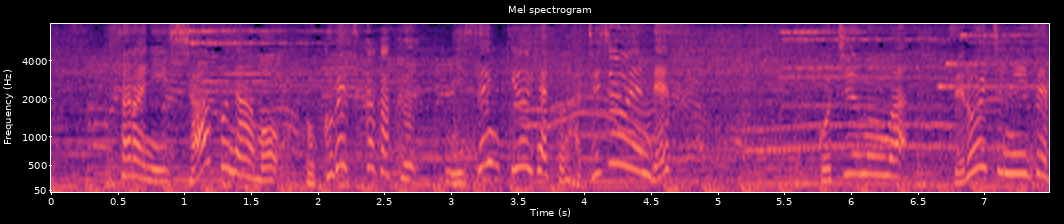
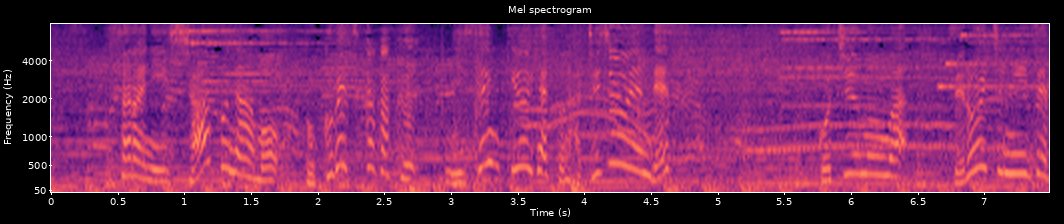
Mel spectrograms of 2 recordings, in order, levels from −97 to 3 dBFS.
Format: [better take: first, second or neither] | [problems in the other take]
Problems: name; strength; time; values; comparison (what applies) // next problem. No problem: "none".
first | background sound (Drum kit); 13 dB below the speech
